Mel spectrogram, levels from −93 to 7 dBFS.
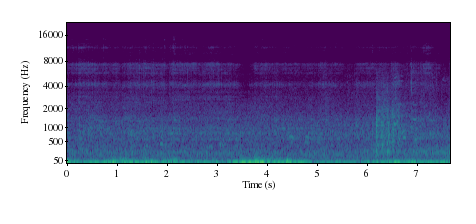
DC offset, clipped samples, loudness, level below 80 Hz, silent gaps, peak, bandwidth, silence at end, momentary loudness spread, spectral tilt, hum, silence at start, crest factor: under 0.1%; under 0.1%; -51 LUFS; -46 dBFS; none; -22 dBFS; 12 kHz; 0 s; 7 LU; -4.5 dB/octave; none; 0 s; 14 dB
